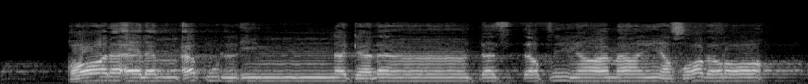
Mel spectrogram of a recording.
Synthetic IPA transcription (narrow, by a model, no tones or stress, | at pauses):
qɑːlaʔalamʔaqʊlʔɪnːakalan | t̪ast̪ɑt̪ˤiːʕamaʕjɑsˤɑbɪɾˤɑː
